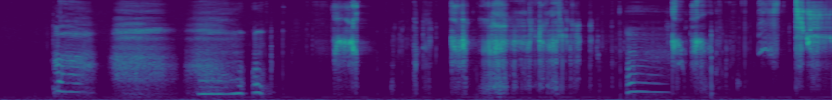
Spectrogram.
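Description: Someone eating, with quiet chewing and crunching of food in many short bursts, broken by breathy gasps and sighs between mouthfuls.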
